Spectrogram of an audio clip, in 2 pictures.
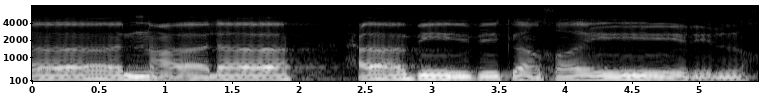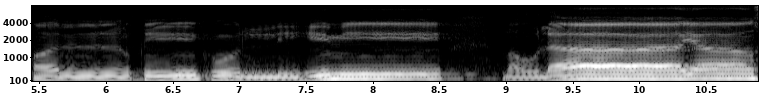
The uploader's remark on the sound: at the Houghton Masjid (West Street)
